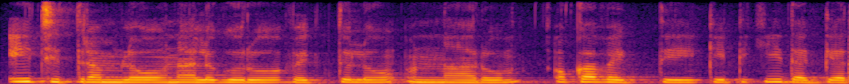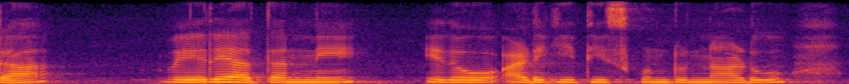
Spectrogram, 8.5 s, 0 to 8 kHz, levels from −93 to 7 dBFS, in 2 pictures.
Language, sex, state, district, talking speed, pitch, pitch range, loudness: Telugu, female, Telangana, Mahabubabad, 100 wpm, 220 Hz, 215-235 Hz, -17 LUFS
